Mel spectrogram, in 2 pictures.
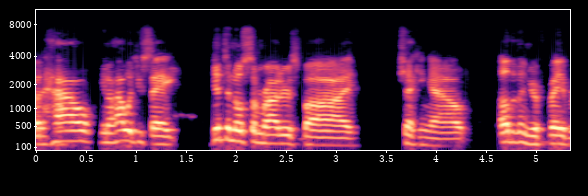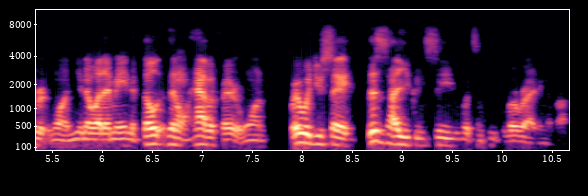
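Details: Adult male speaker; normal speech.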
